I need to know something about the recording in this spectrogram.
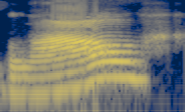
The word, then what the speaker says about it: Laos: now I'm sure it's loud because the French gave us that name and they don't pronounce the S uh if it's a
